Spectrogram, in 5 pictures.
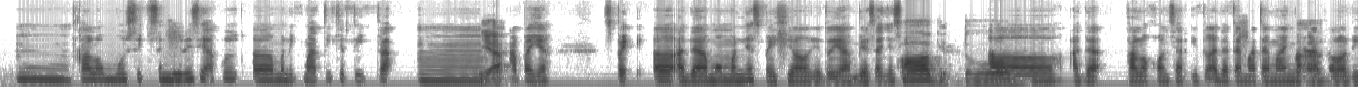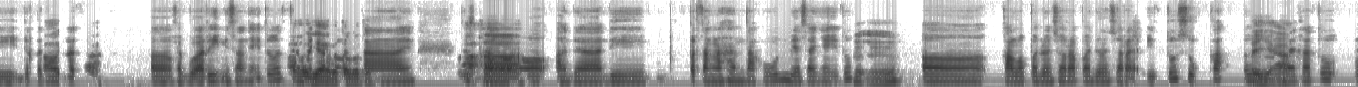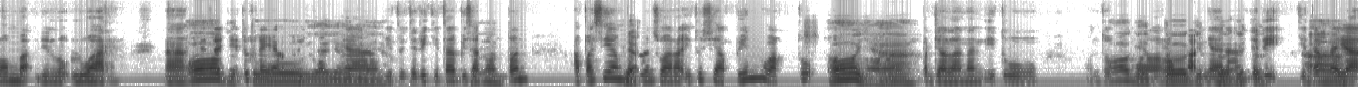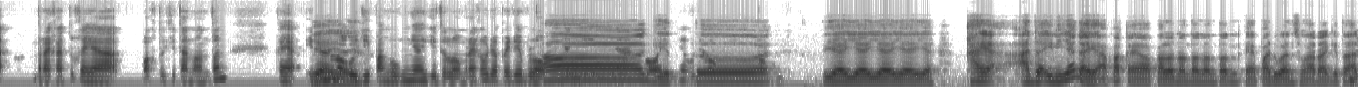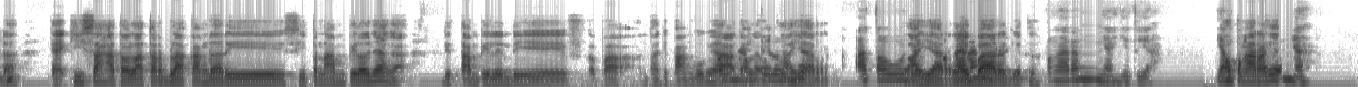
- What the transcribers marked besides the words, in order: static; sniff; sniff; distorted speech; tapping; sniff; sniff; drawn out: "Oh"
- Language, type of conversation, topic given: Indonesian, unstructured, Apa kenangan terbaikmu saat menonton konser?
- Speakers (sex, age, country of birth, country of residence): female, 40-44, Indonesia, Indonesia; male, 30-34, Indonesia, Indonesia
